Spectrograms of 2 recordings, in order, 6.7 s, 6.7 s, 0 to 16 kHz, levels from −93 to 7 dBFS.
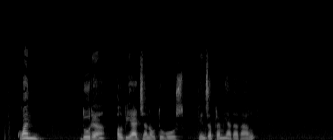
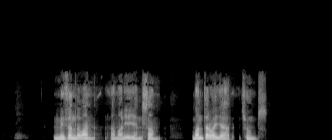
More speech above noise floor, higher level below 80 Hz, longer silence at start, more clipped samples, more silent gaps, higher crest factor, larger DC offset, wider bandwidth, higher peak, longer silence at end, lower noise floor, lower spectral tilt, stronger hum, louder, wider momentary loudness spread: second, 42 dB vs 63 dB; second, under -90 dBFS vs -60 dBFS; second, 0.35 s vs 1.1 s; neither; second, none vs 3.67-3.85 s; about the same, 22 dB vs 20 dB; neither; first, 10 kHz vs 8 kHz; second, -24 dBFS vs -2 dBFS; first, 1.6 s vs 1.35 s; about the same, -85 dBFS vs -82 dBFS; about the same, -5 dB/octave vs -6 dB/octave; neither; second, -43 LUFS vs -20 LUFS; about the same, 15 LU vs 16 LU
